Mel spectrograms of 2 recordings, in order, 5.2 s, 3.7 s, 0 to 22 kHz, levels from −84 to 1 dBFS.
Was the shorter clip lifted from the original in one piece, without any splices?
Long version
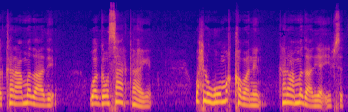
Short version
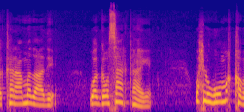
yes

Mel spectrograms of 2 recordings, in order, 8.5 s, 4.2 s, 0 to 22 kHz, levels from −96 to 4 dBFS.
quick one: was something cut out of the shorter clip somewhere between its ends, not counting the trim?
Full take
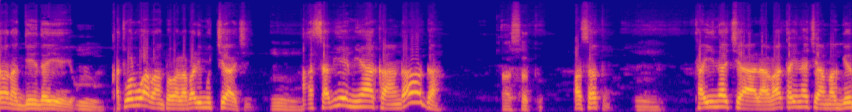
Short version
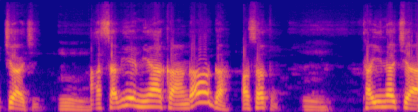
yes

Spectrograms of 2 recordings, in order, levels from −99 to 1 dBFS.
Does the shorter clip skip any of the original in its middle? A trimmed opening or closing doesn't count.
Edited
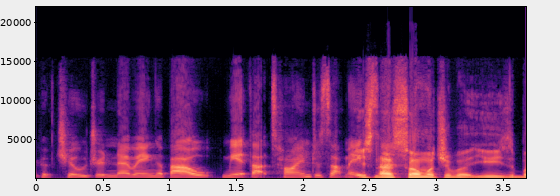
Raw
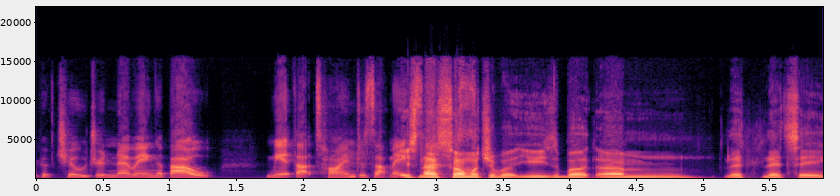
yes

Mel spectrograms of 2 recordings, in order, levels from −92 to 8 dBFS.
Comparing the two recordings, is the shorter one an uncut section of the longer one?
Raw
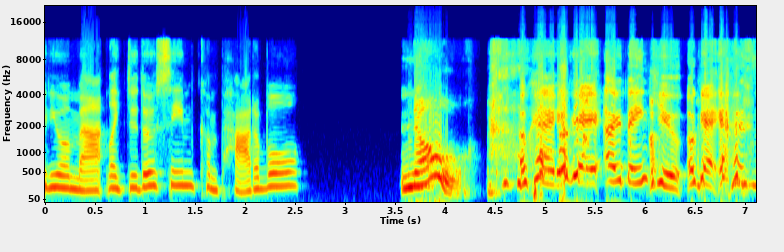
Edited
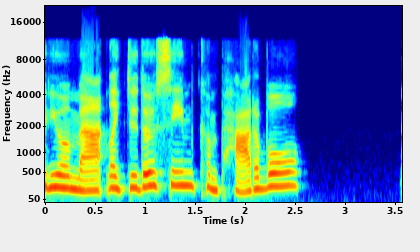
yes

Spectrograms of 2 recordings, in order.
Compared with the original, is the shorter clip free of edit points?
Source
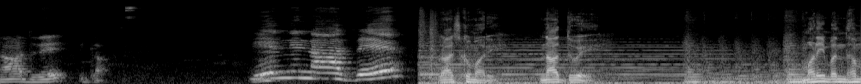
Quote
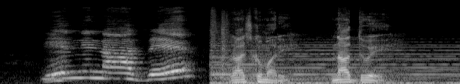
yes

